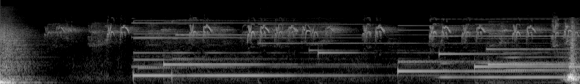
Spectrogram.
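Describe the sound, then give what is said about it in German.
Swallows flying over a roof terrace twitter in quick bursts of high, thin chirps throughout, while steady ringing tones like soft chimes sustain beneath them; no one speaks. “Schön, wie die Schwalben über unsere Dachterrasse segeln.”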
